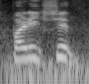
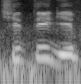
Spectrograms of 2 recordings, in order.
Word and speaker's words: Parikshit: Palace his name was parikshit parikshit and chitti parishit and chitti is a mispronunciation of parishit he was the king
